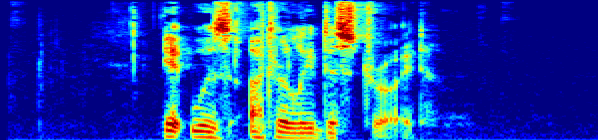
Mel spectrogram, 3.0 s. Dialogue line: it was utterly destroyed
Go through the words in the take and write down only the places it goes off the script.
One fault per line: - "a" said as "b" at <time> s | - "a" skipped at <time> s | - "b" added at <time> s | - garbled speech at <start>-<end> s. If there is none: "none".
none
